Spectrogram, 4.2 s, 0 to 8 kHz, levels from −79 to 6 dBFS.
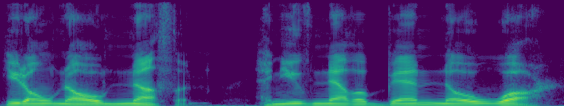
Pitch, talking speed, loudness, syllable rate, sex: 105 Hz, 125 wpm, -16 LUFS, 3.2 syllables/s, male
